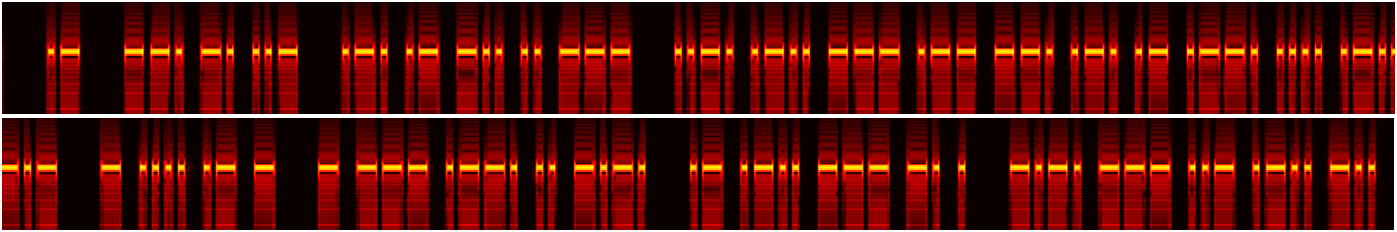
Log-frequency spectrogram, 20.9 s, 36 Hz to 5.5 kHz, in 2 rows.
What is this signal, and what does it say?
Morse code, heard as a keyed tone, about 25 wpm, 600 Hz. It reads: A GNU RADIO FLOWGRAPH. THAT TOPIC ALONE COULD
